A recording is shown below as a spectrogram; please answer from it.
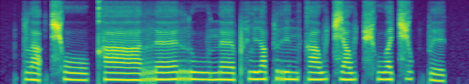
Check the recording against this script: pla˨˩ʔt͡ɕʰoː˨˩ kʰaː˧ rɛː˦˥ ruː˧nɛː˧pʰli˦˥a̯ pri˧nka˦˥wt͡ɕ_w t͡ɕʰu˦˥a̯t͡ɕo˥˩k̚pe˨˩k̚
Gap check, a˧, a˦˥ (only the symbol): a˦˥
